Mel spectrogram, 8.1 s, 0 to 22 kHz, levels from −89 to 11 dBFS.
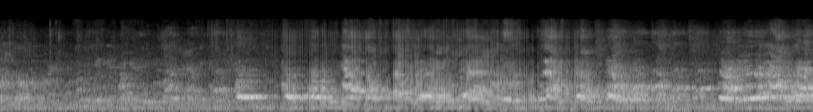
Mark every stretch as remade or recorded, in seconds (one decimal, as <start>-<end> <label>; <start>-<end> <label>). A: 0.0-2.7 recorded; 2.7-5.8 remade; 5.8-8.1 recorded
